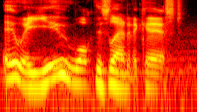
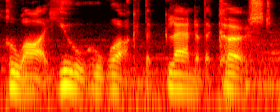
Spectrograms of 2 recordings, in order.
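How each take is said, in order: First: It is said in a put-on Australian accent. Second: It is said in the speaker's plain accent.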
